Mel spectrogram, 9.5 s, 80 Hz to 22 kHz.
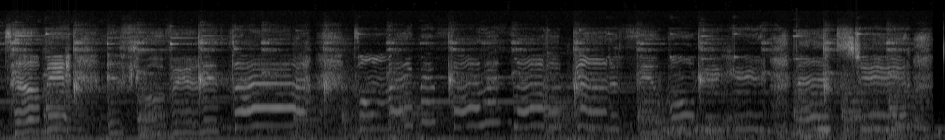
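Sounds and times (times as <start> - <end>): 
bright jingle bells: 0.0 - 9.3
upbeat pop Christmas song: 0.0 - 9.4.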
